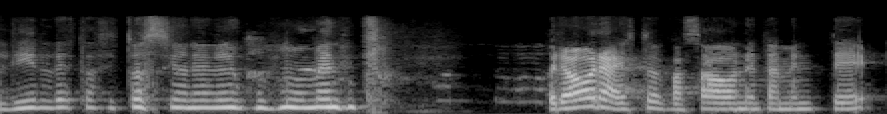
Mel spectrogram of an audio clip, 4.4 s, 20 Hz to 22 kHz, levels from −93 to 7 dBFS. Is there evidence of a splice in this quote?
yes; 1 cut; at 2.7 s

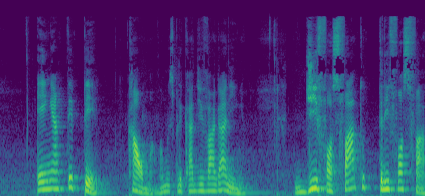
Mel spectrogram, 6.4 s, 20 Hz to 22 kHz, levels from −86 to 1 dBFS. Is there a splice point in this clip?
yes; 1 cut; at 4.3 s

